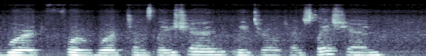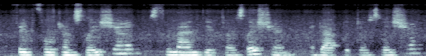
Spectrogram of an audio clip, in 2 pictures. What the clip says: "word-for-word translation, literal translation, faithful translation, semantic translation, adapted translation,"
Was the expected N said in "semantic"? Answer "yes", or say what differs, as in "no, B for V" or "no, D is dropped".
yes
